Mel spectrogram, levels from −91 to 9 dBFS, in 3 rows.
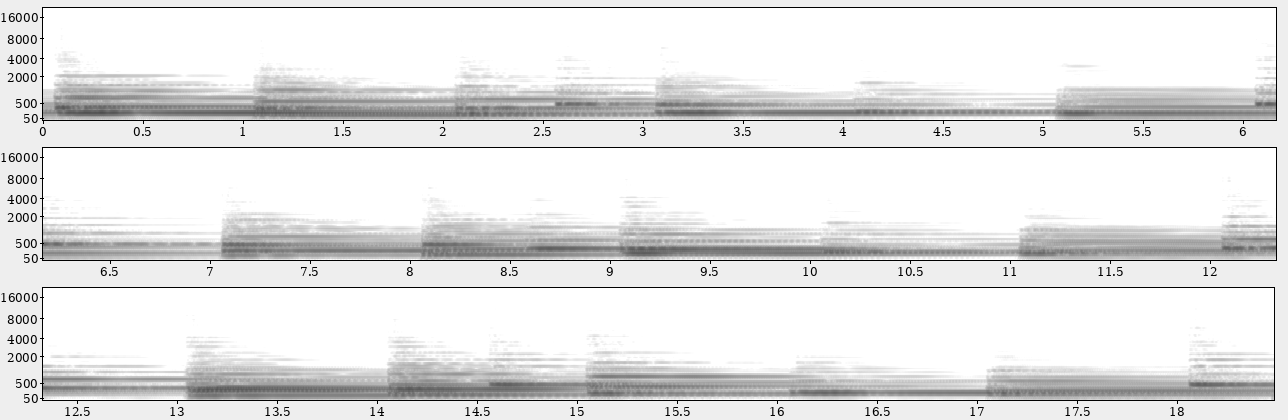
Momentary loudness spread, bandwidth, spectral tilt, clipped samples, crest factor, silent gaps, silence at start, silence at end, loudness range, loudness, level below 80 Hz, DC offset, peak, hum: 14 LU; 3.1 kHz; -12 dB/octave; under 0.1%; 18 dB; none; 0 s; 0 s; 6 LU; -39 LUFS; -84 dBFS; under 0.1%; -20 dBFS; none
